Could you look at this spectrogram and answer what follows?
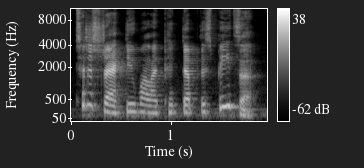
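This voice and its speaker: Man as a cartoon girl pony, high-pitched, bubbly, playful, teasing, bouncy. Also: very animated, fast, bright, forceful tone, heavily acted. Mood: giddy, playful. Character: hyper, cheerful pink female pony, playful prankster.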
